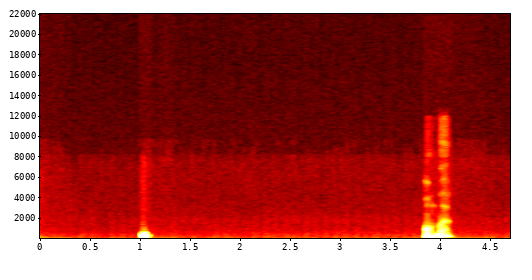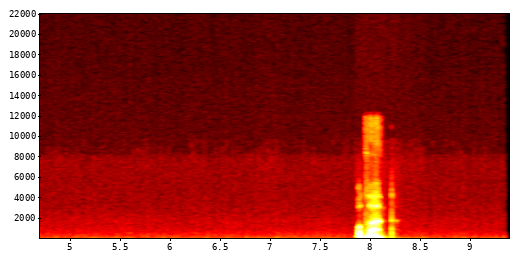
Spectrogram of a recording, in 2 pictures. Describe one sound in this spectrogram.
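A woman speaks softly and close into a microphone.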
